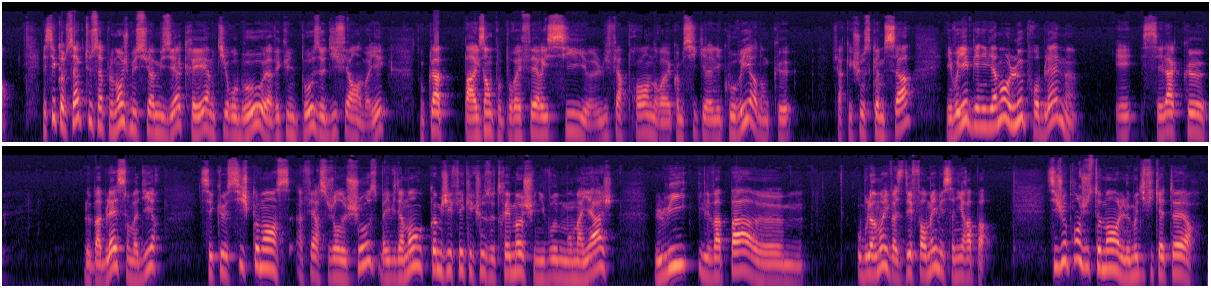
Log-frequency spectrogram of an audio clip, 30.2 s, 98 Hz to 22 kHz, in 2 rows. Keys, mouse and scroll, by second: 0.7-1.6 scroll up 1, 1.6 click, 2.5 r, 4.7-6.7 middle drag, 6.7 click, 9.2 r, 12.0 click, 13.1 r, 18.3 r, 20.1-21.2 middle drag, 21.2-21.6 scroll up 3, 21.9-22.4 scroll down 2, 22.4-25.0 middle drag, 25.0-28.0 scroll up 1, 28.5 click, 29.3 click.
